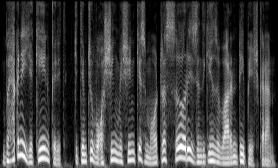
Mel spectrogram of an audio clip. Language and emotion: Kashmiri, surprised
